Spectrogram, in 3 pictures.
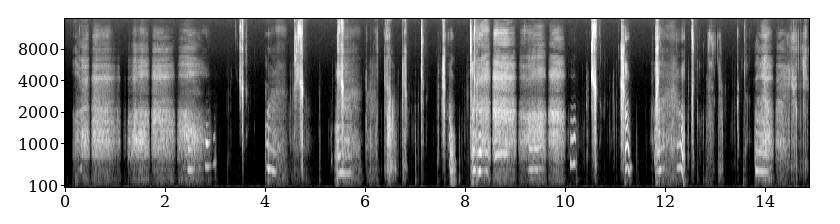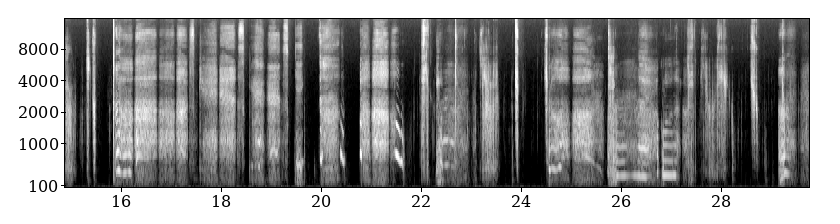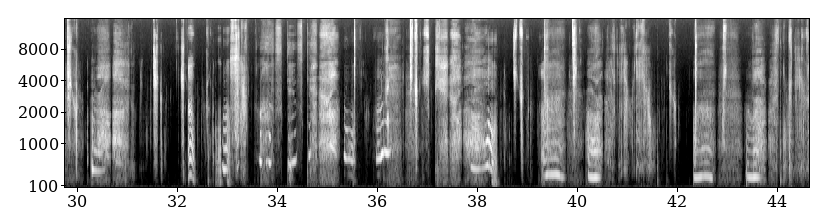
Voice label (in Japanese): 好き好き連呼処女エッチループトラック, ASMR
